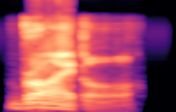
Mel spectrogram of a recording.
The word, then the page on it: bridle: British English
